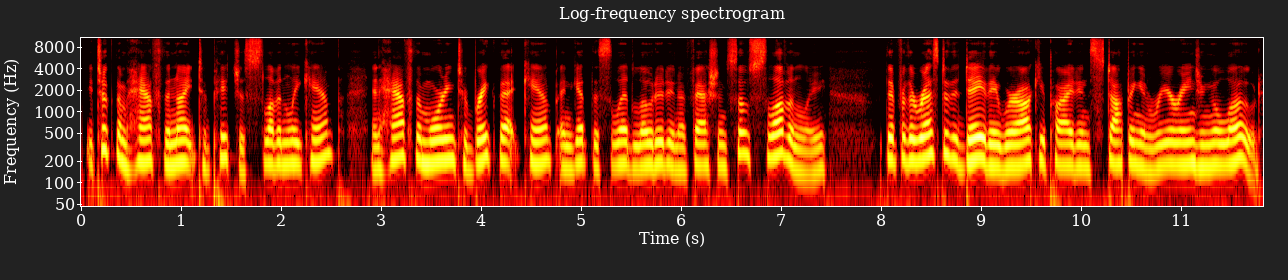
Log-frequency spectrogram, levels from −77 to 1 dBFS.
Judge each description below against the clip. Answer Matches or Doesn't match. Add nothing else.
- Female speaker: Matches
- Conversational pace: Doesn't match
